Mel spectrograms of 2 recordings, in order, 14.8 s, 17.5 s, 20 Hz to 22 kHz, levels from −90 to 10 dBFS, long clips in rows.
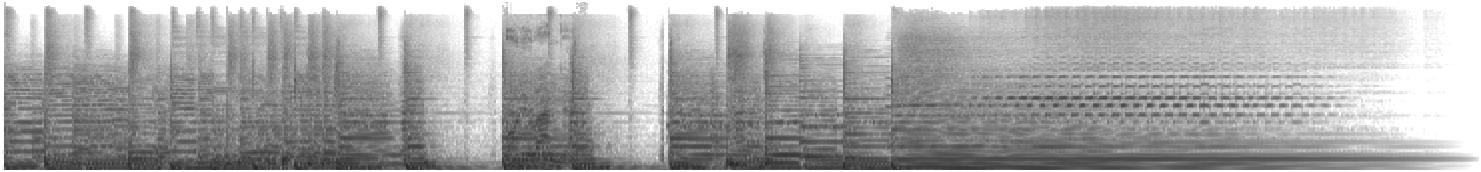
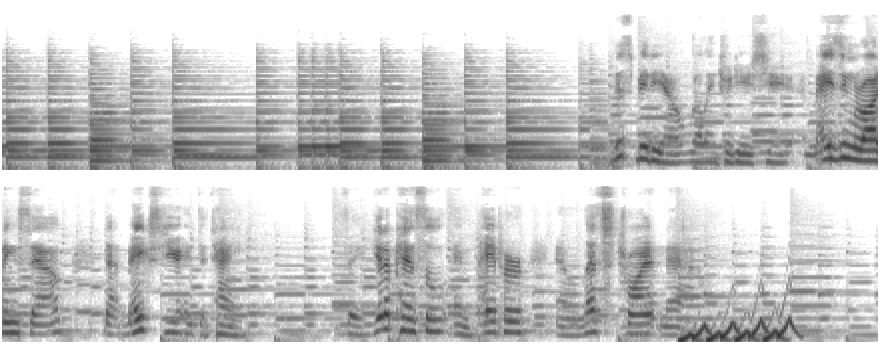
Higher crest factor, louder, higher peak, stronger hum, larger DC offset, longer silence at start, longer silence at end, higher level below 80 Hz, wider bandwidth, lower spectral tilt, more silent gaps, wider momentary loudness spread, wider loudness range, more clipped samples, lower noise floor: second, 14 dB vs 22 dB; first, -14 LUFS vs -23 LUFS; about the same, 0 dBFS vs -2 dBFS; first, 50 Hz at -40 dBFS vs none; neither; about the same, 0 s vs 0 s; first, 0.9 s vs 0 s; first, -22 dBFS vs -40 dBFS; first, 19.5 kHz vs 16 kHz; about the same, -6 dB/octave vs -5 dB/octave; neither; second, 13 LU vs 17 LU; about the same, 6 LU vs 5 LU; neither; first, -52 dBFS vs -45 dBFS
